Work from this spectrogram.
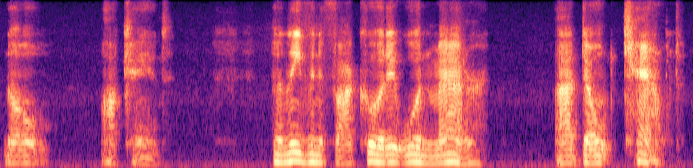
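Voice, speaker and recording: A man's voice: medium pitch, fairly even intonation, slow, pushed and bright. A man playing a bitter, anguished, self-loathing young son in a radio western drama. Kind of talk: old-time radio drama acting.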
